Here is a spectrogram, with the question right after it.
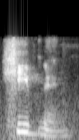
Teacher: you pronounce a small H in front of that, saying hevening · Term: H sounds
